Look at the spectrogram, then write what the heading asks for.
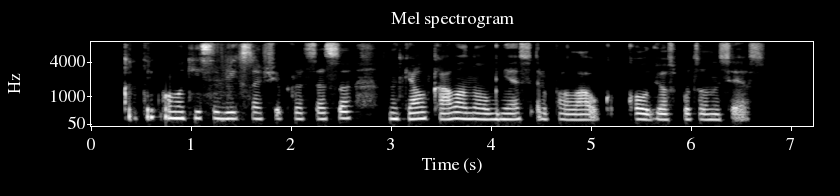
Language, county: Lithuanian, Kaunas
